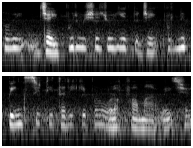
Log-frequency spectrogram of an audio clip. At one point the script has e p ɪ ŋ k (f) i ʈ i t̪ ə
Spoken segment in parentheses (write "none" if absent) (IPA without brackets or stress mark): s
